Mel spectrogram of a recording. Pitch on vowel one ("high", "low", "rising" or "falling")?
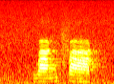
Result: rising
